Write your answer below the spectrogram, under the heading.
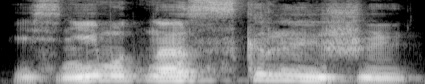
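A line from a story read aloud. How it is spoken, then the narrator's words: Pleading. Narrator (Russian): взмолился Кирьянов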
